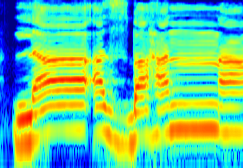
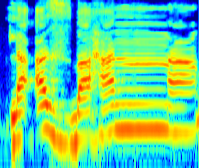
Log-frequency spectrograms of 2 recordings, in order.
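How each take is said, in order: First: ला held long before अज़बहन्ना; alif wrongly sounded. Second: ला cut to a short "la" before अज़बहन्ना; silent alif. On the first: Teacher shows the crossed alif misread, long "laa". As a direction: stretch "laa", then break into अज़बहन्ना. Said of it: "ये अलिफ नहीं पढ़ा जाएगा". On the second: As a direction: run a brief "la" straight into अज़बहन्ना. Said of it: "इस तरह पढ़ा जाएगा". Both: Shown as a demonstration.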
